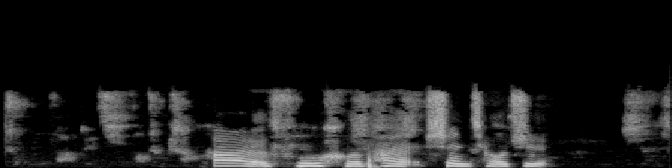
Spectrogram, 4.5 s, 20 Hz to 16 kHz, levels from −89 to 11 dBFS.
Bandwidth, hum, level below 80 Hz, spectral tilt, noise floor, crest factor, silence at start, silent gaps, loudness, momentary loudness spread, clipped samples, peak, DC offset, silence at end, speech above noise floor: 7.8 kHz; none; -52 dBFS; -3.5 dB/octave; -42 dBFS; 14 dB; 0.05 s; none; -14 LUFS; 19 LU; under 0.1%; -2 dBFS; under 0.1%; 0 s; 27 dB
